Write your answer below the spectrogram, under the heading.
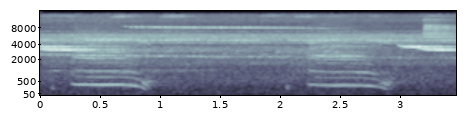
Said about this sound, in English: And this one of orangutans calling in a Sumatran rainforest.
